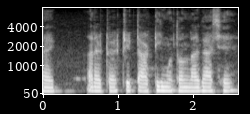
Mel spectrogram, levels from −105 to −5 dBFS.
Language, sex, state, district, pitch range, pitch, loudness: Bengali, male, West Bengal, Malda, 125-135 Hz, 130 Hz, -16 LUFS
